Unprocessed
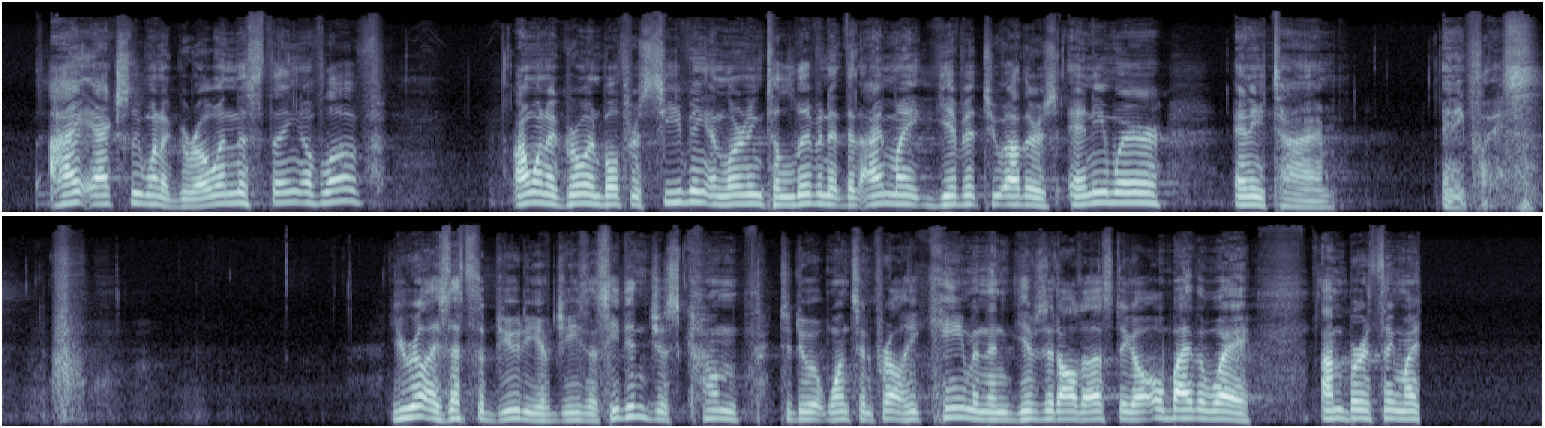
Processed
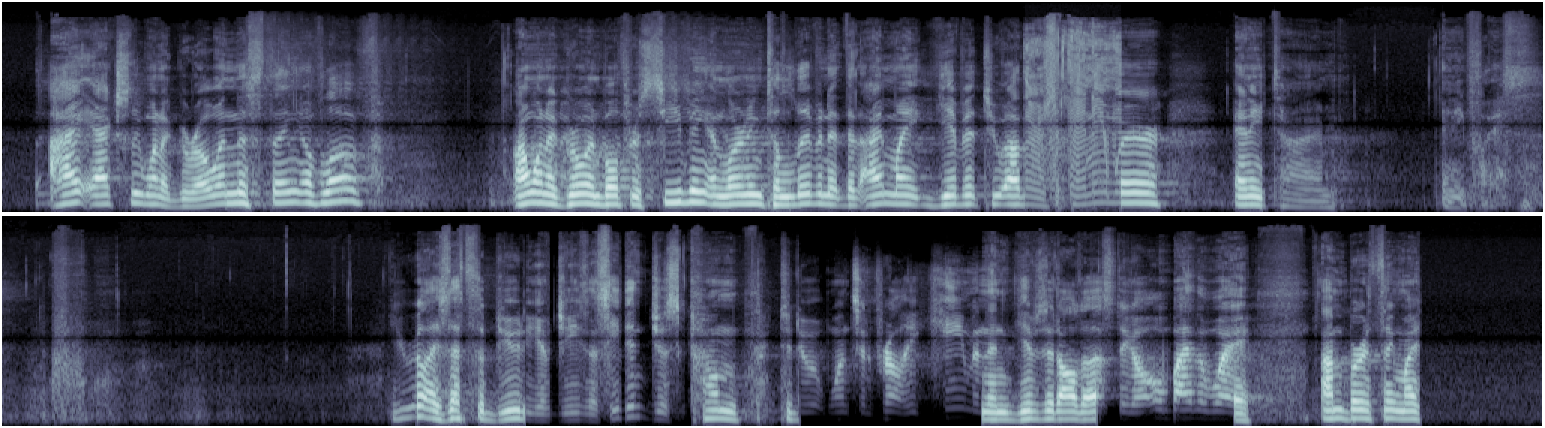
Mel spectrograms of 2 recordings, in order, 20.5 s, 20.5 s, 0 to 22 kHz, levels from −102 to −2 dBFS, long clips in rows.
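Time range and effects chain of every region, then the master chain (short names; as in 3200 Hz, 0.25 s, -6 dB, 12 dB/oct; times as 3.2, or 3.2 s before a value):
1.49–5.25 low shelf 400 Hz +7 dB + thinning echo 90 ms, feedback 64%, high-pass 1100 Hz, level -14 dB
6.81–7.46 bell 9400 Hz +14.5 dB 0.29 oct + spectral compressor 10:1
8.39–13.04 compressor, threshold -37 dBFS + high shelf 11000 Hz +7 dB
13.75–14.88 Bessel high-pass 1300 Hz + gate -41 dBFS, range -21 dB + high shelf 3900 Hz +5 dB
15.58–16.81 elliptic band-pass 1300–7600 Hz, stop band 80 dB + three-band expander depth 100%
17.56–18.49 HPF 940 Hz 24 dB/oct + expander -41 dBFS + doubler 26 ms -11 dB
whole clip: HPF 120 Hz; notch 2000 Hz, Q 5.1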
